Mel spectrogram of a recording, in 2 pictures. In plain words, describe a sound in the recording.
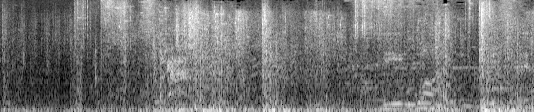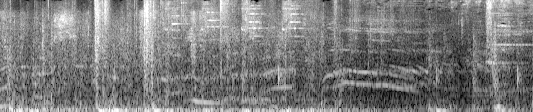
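Game gunfire crackles in rapid bursts.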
